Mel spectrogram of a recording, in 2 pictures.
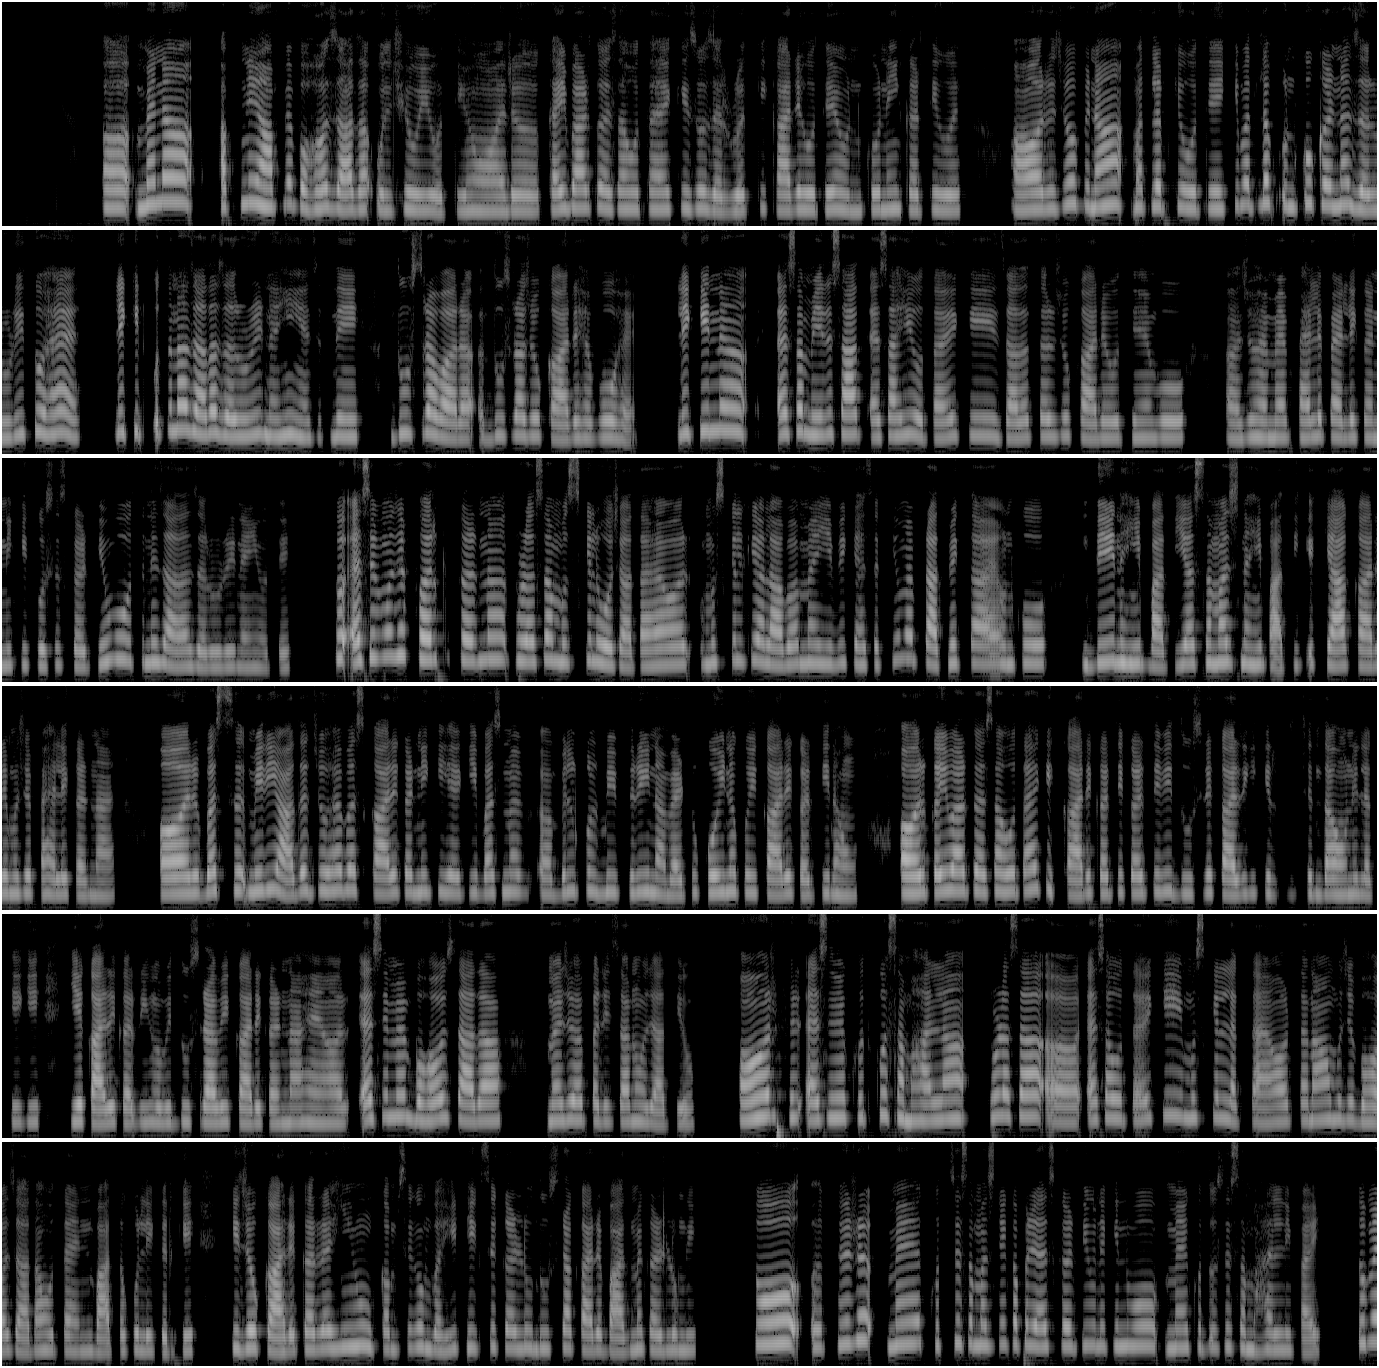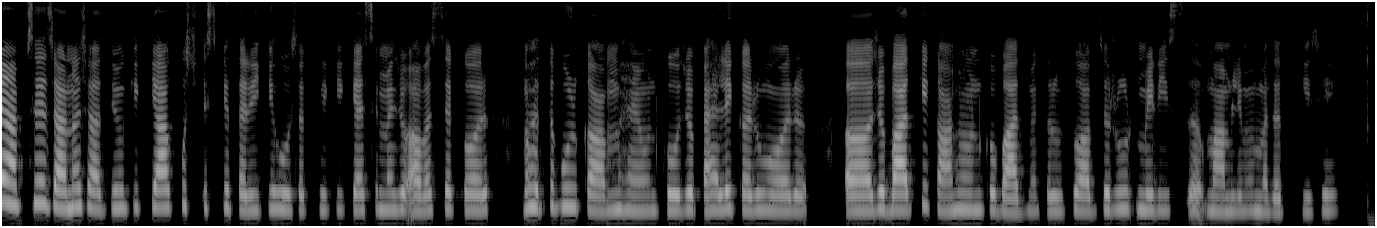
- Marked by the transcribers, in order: in English: "फ्री"
- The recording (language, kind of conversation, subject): Hindi, advice, मैं अत्यावश्यक और महत्वपूर्ण कामों को समय बचाते हुए प्राथमिकता कैसे दूँ?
